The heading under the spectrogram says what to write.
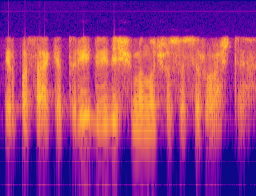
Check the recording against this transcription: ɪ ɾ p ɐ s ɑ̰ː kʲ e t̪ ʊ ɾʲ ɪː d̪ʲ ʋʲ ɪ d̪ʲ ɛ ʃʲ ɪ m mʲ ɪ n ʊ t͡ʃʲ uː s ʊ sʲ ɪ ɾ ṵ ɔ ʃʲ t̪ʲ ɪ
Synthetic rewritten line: ɪ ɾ p ɐ s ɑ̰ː kʲ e t̪ ʊ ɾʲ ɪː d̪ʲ ʋʲ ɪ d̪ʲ ɛ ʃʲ ɪ m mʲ ɪ n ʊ t͡ʃʲ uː s ʊ sʲ ɪ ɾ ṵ ɔ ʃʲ t̪ʲ ɪ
